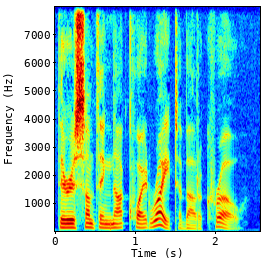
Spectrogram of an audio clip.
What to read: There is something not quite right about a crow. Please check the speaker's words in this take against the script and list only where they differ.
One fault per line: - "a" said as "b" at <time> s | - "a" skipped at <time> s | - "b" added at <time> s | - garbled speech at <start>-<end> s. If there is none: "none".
none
